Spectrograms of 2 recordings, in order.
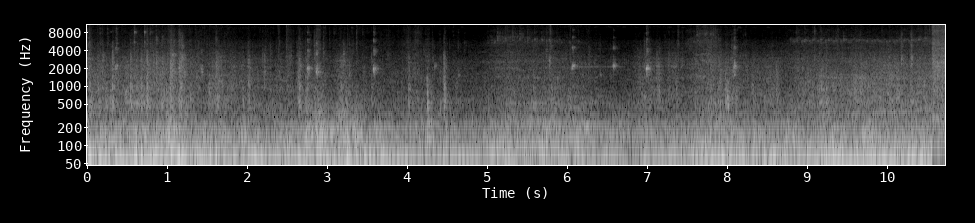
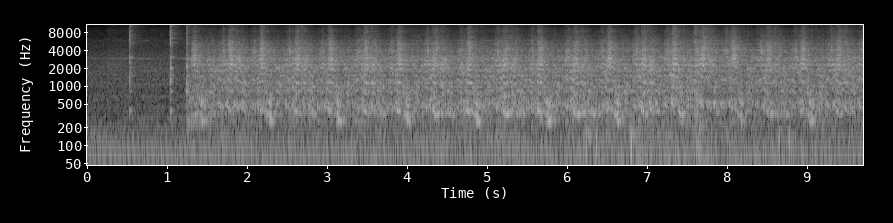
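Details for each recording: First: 1985 Chevrolet K30 CUCV after engine swap replacing the bad 6.2 Detroit diesel: steady low V8 rumble with no knocks or misses, running pretty good; throttle linkage noted rubbing. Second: 1985 Chevy K30 CUCV, first start of the swapped-in engine on an electric fuel pump, not fully hooked up: it catches after sharp pops and backfires, then settles into a rough, fast, chuffing run with heavy smoke.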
